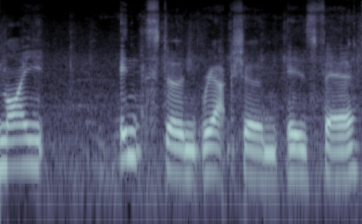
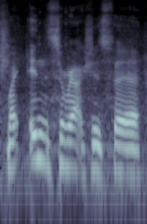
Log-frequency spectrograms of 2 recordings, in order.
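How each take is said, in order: First: Slow emphasis. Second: Said in the usual way. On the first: Real, not acted.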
